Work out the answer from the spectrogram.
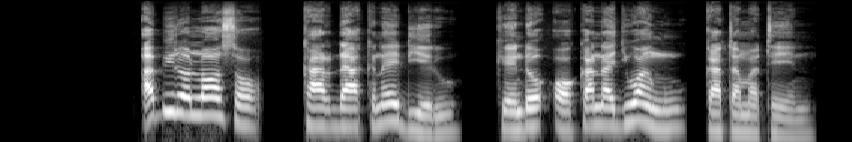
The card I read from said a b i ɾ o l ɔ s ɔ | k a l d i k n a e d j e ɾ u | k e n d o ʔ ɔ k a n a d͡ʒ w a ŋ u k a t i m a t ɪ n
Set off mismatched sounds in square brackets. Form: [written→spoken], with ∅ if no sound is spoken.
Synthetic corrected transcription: a b i ɾ o l ɔ s ɔ | k a [l→r] d [i→a] k n a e d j e ɾ u | k e n d o ʔ ɔ k a n a d͡ʒ w a ŋ u k a t [i→a] m a t ɪ n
